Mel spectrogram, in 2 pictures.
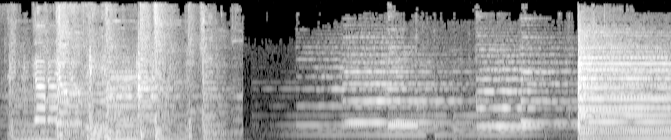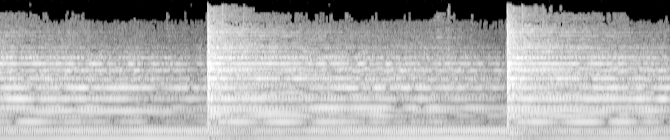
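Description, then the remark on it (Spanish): Church bells chime to see out the old year, with no talking: a quick jumble of peals, then softer strokes, then three loud, deep strikes about three seconds apart, each ringing out in a long resonant hum. “Sí, ya queda muy poquito para ir escuchando esos toques, esas campanadas que nos hablan de despedir un año en el que desde luego hay muchos motivos para hacer balances, pero también marcar deseos para el próximo año.”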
